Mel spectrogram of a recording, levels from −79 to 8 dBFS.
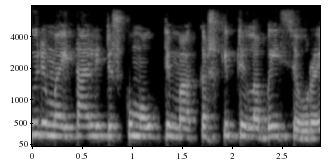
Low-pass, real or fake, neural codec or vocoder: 7.2 kHz; real; none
